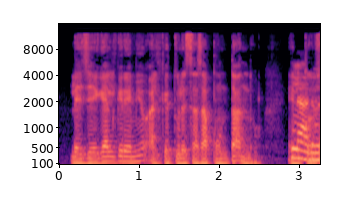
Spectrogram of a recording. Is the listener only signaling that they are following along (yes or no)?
no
